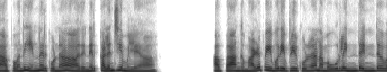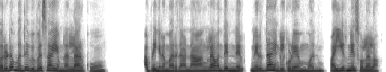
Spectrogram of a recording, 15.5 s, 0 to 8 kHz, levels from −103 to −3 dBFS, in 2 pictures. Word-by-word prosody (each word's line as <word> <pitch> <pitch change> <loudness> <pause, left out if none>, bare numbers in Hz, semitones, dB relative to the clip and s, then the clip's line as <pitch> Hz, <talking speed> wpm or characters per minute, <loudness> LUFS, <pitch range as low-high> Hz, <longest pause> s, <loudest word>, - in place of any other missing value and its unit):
அப்ப 200 +3 -8
வந்து 220 +5 +1
என்ன 225 +3 +2
இருக்குன்னா, 220 -1 -1 0.3
அது 185 -1 -1
நெற்களஞ்சியம் 235 +3 +1
இல்லையா? 175 -1 -2 1.4
அப்ப 205 +1 -5 0.2
அங்க 210 -1 0
மழை 195 +9 +2
பெய்யும்போது 250 -4 +2
எப்டி 220 +3 -4
இருக்கும்னா, 225 0 -1
நம்ம 210 -2 0
ஊர்ல 240 +3 0
இந்த 220 +5 +1
இந்த 215 +4 0 0.2
வருடம் 250 +6 +1
வந்து 235 +4 -1
விவசாயம் 235 -1 0
நல்லாருக்கும். 185 -2 -2 0.9
அப்டிங்கிற 200 -2 0
மாரிதான் 185 +1 -2
நாங்களாம் 205 +6 0
வந்து 220 +2 +1 0.2
நெற் 210 +2 0 0.2
நெற் 215 +1 0
தான் 285 +1 +4
எங்களுக்குடைய 205 -2 -1 0.2
ம 185 +1 -2 0.4
பயிர்ன்னே 240 +6 +2
சொல்லலாம். 195 -2 -2
215 Hz, 125 wpm, -24 LUFS, 195-235 Hz, 1.4 s, தான்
